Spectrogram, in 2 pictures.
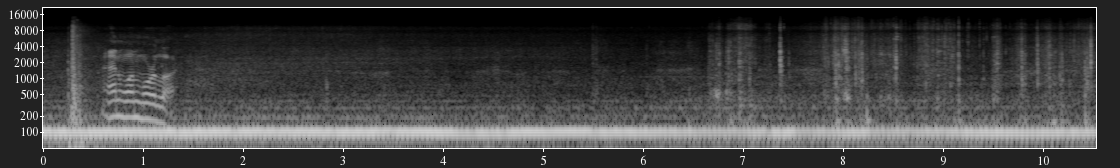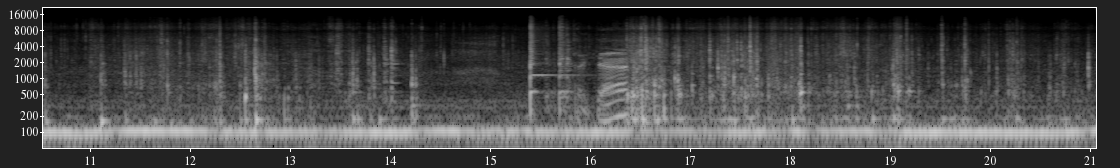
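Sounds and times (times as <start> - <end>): truck engine idling: 0.0 - 21.0
scrap metal clinking and scraping: 6.6 - 21.0.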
